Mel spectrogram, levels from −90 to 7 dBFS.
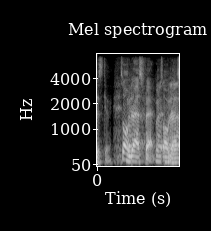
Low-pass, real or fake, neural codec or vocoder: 7.2 kHz; fake; vocoder, 44.1 kHz, 80 mel bands, Vocos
